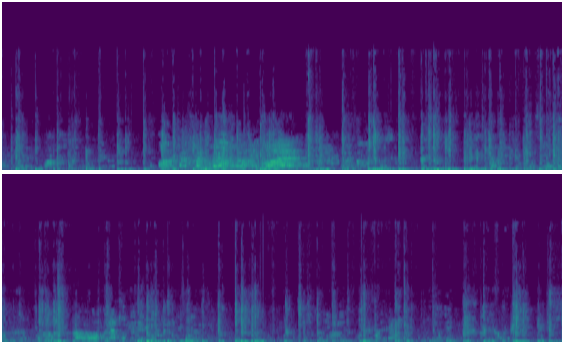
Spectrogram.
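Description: Basketballs bounce on a hardwood floor, echoing in a large hall.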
